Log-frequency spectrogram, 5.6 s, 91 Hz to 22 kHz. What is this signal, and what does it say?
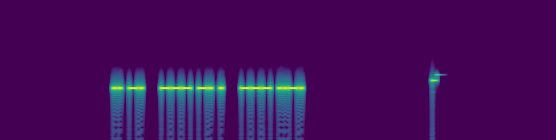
Morse code, heard as a keyed tone, about 44 wpm, 700 Hz. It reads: IN ONE OF
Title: Sets of 3 Words 45wpm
